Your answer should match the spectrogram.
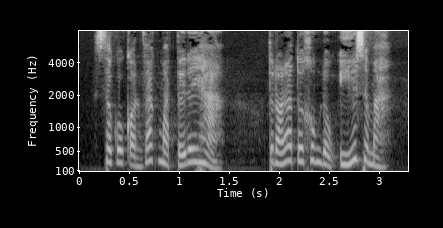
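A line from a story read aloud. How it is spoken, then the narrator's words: Loud angry shout. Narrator (Vietnamese): Anh quát ầm lên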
